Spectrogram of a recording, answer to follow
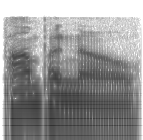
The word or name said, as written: Pompano Beach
